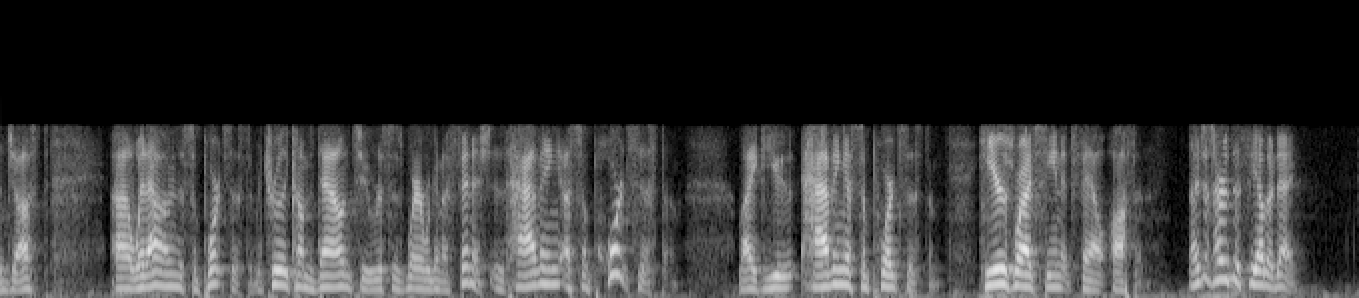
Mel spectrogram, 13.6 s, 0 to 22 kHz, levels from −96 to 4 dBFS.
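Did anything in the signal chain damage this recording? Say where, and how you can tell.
No, the chain shows no damage: the audio carries the narrow telephone band of G.711 telephone coding, with nothing above about 3.8 kHz, and any quantisation noise from that stage is faint enough to sit well under the speech.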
